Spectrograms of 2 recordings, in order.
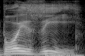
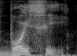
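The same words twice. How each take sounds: First: The middle consonant is a voiced z sound. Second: The middle consonant is a voiceless s sound. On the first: The speaker calls it wrong. "it's not Boise" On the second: The speaker calls it right. "It's not a z sound"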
